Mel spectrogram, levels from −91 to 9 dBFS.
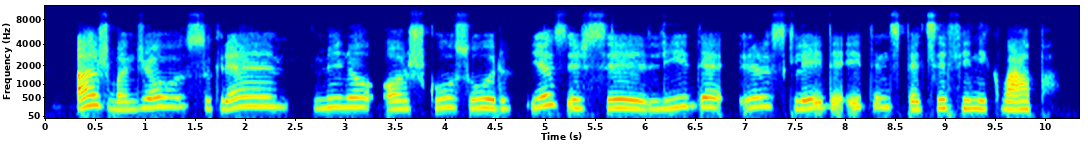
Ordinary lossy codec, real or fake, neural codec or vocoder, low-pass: Opus, 16 kbps; real; none; 7.2 kHz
